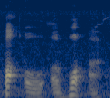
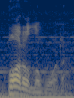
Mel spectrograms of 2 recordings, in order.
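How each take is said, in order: First: An English accent, with the t sounds dropped entirely. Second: An Australian accent, with the t sounds voiced like d. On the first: "the English accent cuts out the letters entirely" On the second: "The Australian accent turns T's into D's"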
